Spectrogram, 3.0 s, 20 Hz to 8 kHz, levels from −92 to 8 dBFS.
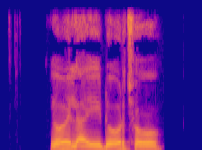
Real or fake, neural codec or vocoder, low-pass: real; none; 7.2 kHz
